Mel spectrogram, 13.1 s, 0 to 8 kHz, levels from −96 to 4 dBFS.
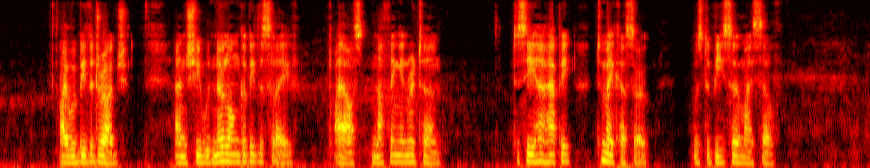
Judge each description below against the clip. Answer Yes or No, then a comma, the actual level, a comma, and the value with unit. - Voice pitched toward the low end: Yes, low, 120 Hz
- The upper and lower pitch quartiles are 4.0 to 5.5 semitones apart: No, narrow, 2.5 semitones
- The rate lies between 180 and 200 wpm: No, average, 140 wpm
